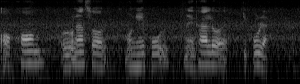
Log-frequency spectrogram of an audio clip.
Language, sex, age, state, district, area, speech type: Assamese, female, 60+, Assam, Lakhimpur, rural, spontaneous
